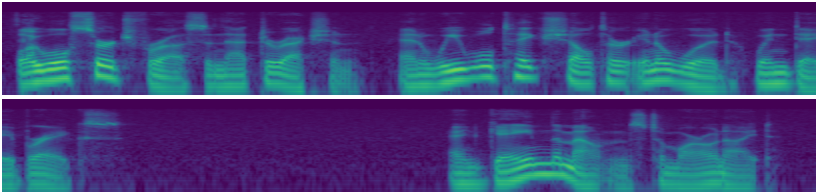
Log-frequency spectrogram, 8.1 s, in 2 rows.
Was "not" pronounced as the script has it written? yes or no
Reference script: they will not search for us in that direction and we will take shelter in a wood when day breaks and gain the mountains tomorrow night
no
